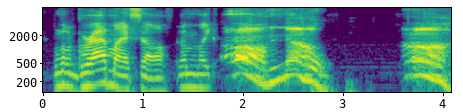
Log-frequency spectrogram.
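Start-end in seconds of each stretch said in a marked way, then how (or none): 1.8-4.1 high groans as if in serious pain. Voicing a character faking a fit on the floor: acting in serious pain. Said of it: "start writhing down on the floor like I'm in serious, serious pain".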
